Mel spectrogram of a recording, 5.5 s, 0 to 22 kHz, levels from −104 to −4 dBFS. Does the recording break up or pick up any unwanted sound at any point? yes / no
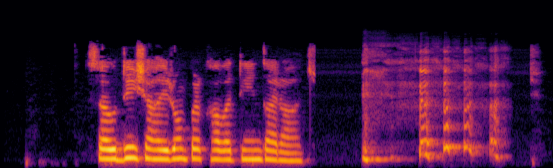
yes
